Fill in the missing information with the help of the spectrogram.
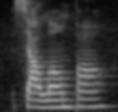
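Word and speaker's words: xiaolongbao: how I've been pronouncing it. Yeah. Sorry. Okay. Okay. Okay. Okay. Wait, wait. How do you laugh? Xiaolong Bao.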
